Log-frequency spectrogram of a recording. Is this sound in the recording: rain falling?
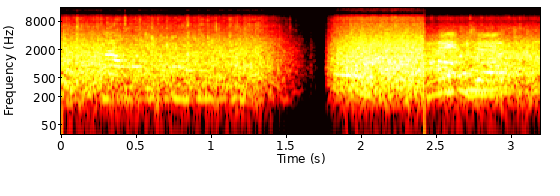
yes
